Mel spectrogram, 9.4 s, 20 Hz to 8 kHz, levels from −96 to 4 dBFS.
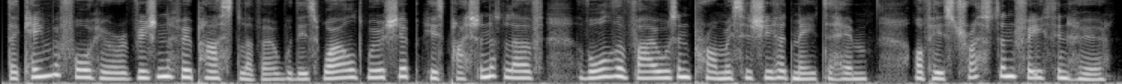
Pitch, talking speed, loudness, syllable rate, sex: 235 Hz, 225 wpm, -16 LUFS, 5.4 syllables/s, female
